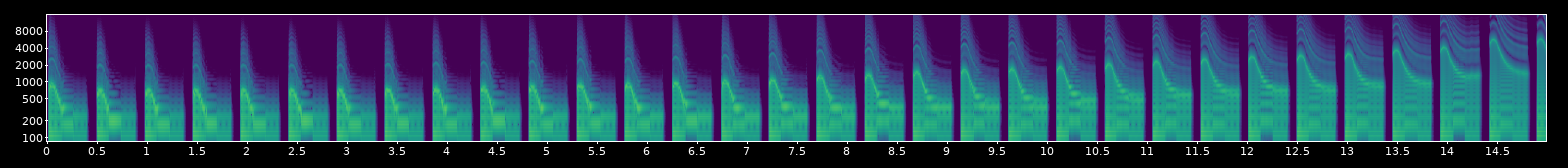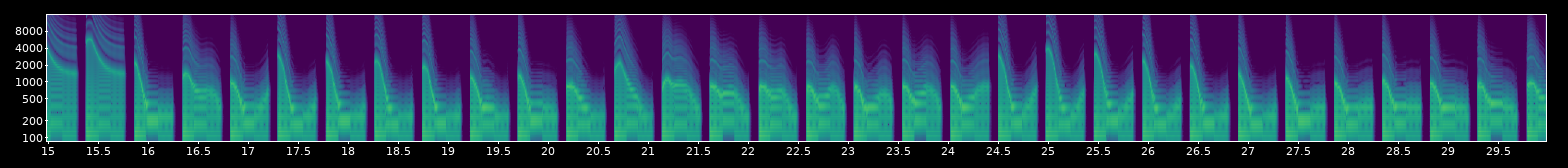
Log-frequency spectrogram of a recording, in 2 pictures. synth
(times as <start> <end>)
12.6 16.0, 24.5 25.6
